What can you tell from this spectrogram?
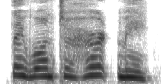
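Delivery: urgent, fearful insistence; frightened plea. A narrator's reading. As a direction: plead for protection. Frightened patient pleading with nurse.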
